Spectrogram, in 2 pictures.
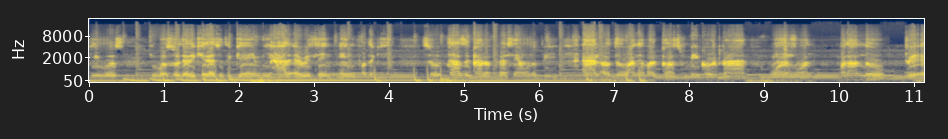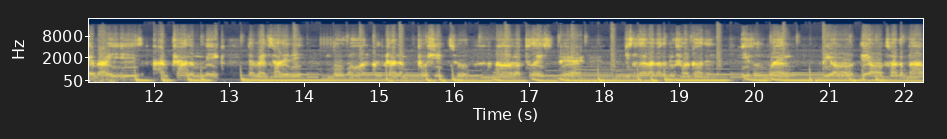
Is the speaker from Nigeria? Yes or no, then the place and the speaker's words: yes; Lagos, Nigeria; I'm from Lagos, Nigeria.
